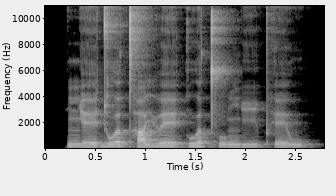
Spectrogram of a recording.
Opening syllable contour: low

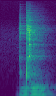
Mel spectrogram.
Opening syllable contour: low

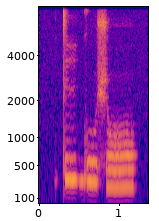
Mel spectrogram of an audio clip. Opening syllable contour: high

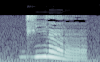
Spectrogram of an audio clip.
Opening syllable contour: high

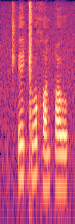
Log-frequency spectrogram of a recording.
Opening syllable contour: high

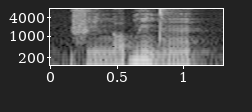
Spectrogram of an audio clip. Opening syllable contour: low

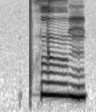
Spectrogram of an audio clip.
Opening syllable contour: low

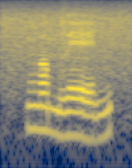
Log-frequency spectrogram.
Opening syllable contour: low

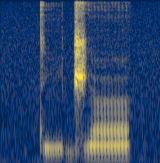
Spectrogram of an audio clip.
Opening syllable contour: low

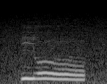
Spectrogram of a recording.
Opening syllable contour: falling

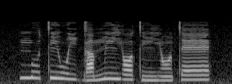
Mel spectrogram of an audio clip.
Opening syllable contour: high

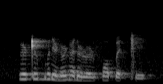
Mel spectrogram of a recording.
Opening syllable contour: high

